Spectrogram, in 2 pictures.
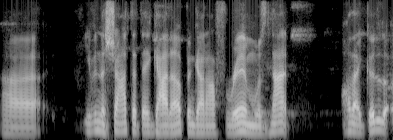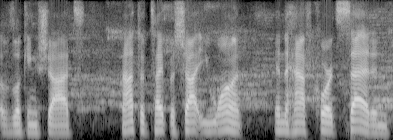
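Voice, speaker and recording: A man giving conversational color analysis during a live basketball broadcast, thinking aloud in a halting way. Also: medium pitch, fairly bright tone. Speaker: color commentator. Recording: live broadcast with faint background noise.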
